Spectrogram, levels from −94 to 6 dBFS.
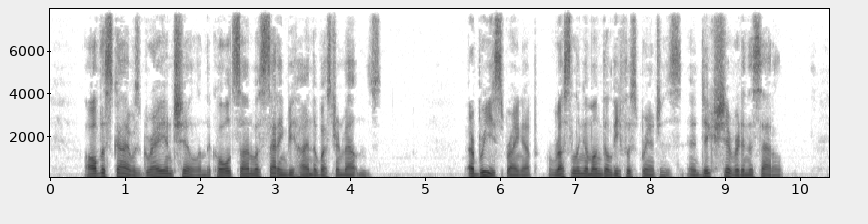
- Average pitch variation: Yes, average, 3.0 semitones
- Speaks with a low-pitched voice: Yes, low, 115 Hz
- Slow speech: No, average, 185 wpm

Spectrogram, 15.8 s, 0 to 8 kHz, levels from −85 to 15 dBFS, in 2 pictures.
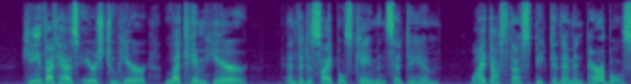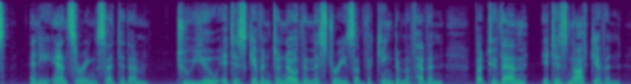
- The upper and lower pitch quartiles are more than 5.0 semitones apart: No, average, 3.6 semitones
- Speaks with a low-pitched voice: No, medium, 150 Hz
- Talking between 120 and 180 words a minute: No, average, 200 wpm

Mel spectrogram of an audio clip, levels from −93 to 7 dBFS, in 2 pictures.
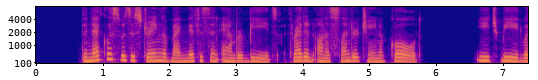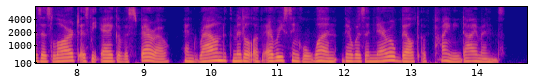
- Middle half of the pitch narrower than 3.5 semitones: Yes, average, 2.9 semitones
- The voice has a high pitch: No, medium, 175 Hz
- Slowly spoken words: No, average, 175 wpm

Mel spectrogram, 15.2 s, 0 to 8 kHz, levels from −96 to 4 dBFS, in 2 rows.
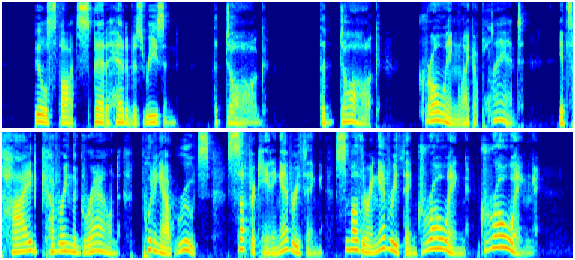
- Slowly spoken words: Yes, slow, 115 wpm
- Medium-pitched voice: Yes, medium, 160 Hz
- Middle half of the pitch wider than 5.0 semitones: Yes, wide, 5.6 semitones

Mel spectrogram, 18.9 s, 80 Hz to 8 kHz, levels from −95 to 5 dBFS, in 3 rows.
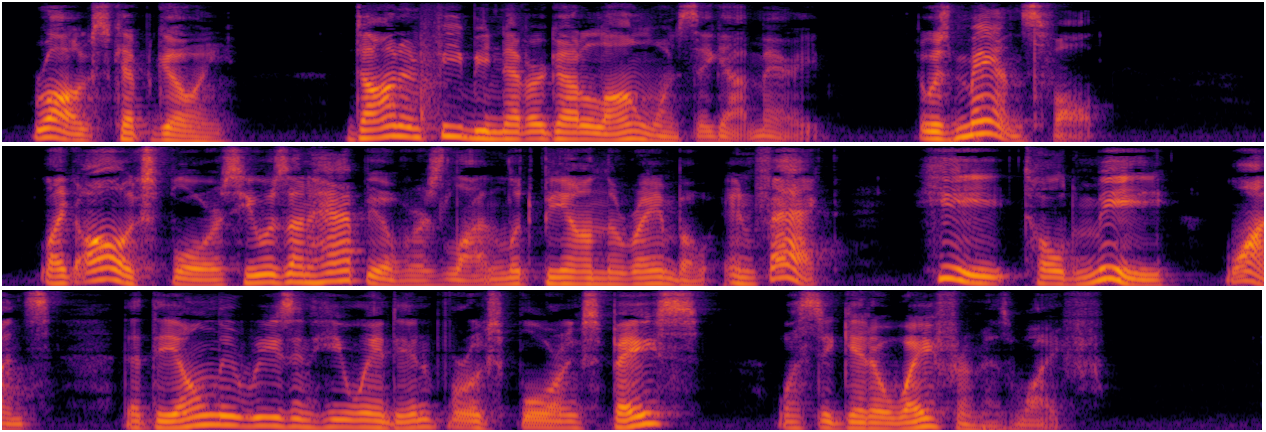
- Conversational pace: Yes, average, 170 wpm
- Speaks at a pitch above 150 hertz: No, low, 135 Hz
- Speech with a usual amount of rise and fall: No, wide, 5.7 semitones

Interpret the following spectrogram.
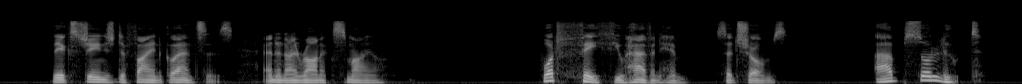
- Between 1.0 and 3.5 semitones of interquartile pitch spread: Yes, average, 2.9 semitones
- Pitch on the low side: Yes, low, 100 Hz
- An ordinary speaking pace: No, slow, 100 wpm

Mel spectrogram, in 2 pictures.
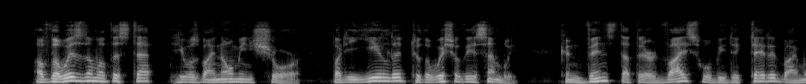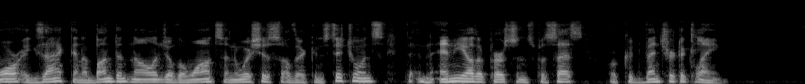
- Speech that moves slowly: No, average, 195 wpm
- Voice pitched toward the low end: Yes, low, 120 Hz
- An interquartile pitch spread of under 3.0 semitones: No, average, 4.3 semitones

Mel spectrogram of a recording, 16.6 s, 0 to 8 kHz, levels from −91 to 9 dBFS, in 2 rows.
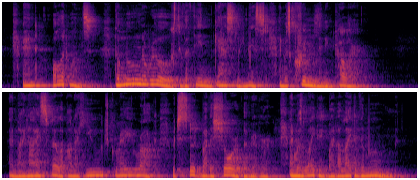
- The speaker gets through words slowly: No, average, 155 wpm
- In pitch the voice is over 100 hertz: No, very low, 95 Hz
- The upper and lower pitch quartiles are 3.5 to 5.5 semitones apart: Yes, average, 3.8 semitones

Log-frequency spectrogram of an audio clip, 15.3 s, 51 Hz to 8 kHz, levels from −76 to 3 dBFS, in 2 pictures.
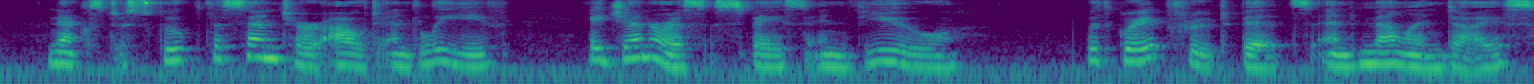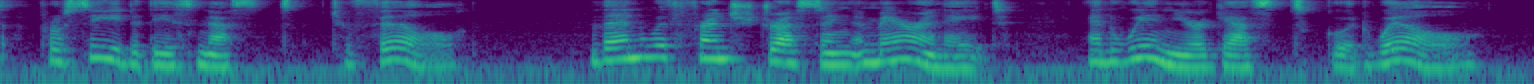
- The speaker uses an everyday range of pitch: No, wide, 6.3 semitones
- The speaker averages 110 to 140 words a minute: Yes, slow, 135 wpm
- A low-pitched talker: No, medium, 165 Hz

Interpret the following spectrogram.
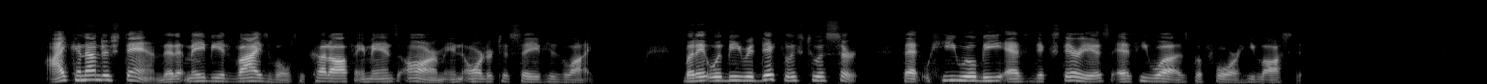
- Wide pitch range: Yes, wide, 5.7 semitones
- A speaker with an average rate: Yes, average, 160 wpm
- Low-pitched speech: No, medium, 145 Hz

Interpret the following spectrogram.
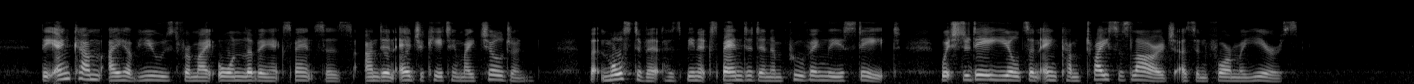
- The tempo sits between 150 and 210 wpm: Yes, average, 160 wpm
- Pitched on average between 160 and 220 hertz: Yes, medium, 185 Hz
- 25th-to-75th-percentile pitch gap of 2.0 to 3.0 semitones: Yes, narrow, 2.6 semitones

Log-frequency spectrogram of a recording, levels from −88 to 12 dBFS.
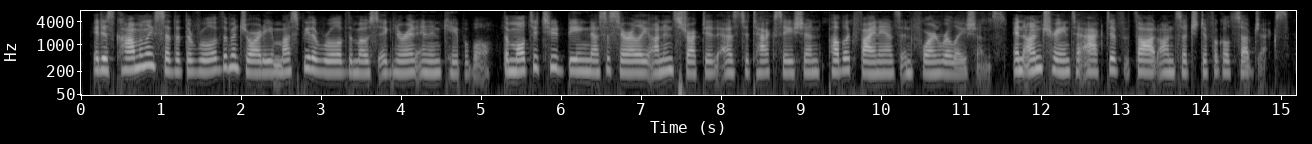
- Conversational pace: Yes, average, 165 wpm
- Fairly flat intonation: Yes, narrow, 2.0 semitones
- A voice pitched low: No, high, 190 Hz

